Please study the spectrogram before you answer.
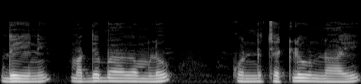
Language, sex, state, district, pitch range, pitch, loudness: Telugu, male, Telangana, Adilabad, 135-150 Hz, 140 Hz, -18 LUFS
